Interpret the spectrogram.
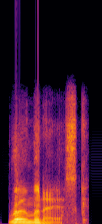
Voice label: "Romanesque", British

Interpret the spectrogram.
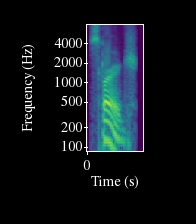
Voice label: "scourge", American

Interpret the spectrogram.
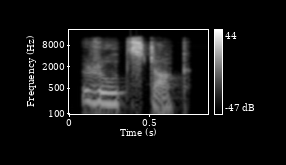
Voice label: "rootstock", Indian

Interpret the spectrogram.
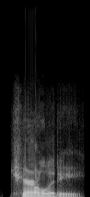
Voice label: "chairlady", American

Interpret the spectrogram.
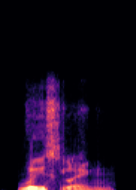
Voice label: "Riesling", British

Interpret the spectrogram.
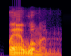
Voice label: "airwoman", British

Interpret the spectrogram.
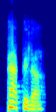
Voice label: "papula", Indian; Dictionary

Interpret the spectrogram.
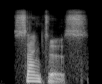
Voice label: "sanctus", British

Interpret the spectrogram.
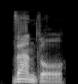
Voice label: "vandal", British

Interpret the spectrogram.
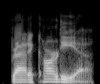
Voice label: "Bradycardia", American

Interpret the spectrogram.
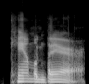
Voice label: "Camembert", American

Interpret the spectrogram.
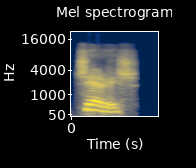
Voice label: "cherish", Indian

